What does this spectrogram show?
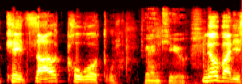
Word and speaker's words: Quetzalcoatl: I never know if I get it pronounced. Quetzalcoatl.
